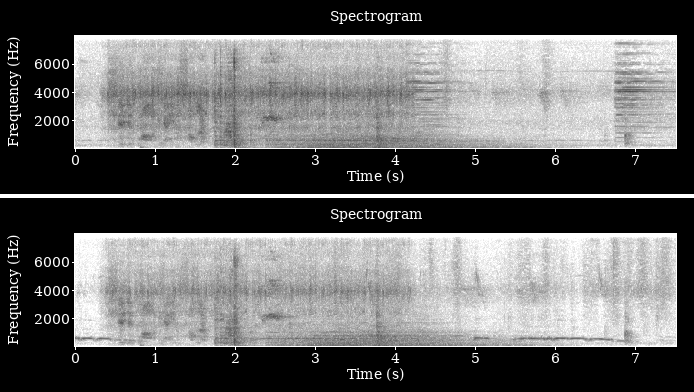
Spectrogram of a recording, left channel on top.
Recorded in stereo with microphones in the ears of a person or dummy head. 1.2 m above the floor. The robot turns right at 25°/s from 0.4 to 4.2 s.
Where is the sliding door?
30° left (ahead or behind), 0.5 m; by 7.0 s 5° left (ahead or behind), 0.5 m.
